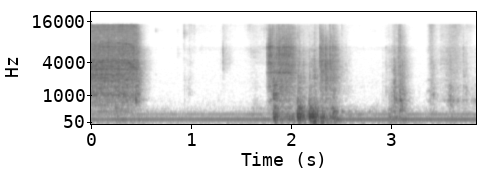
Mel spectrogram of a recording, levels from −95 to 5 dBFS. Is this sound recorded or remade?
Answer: recorded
